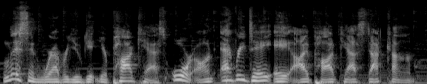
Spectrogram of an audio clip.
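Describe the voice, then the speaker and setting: A man delivers a scripted promo in a lively, varied mid-pitched voice. His delivery is punchy and motivational, like a coach selling his show. Music plays behind him. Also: a little fast. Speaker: podcast host and coach.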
